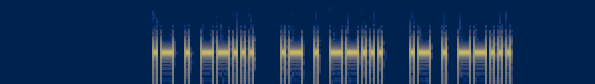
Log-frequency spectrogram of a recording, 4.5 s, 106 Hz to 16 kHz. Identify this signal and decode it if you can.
Morse code, heard as a keyed tone, about 40 wpm, 700 Hz. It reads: AE7 AE7 AE7
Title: Callsign Prefixes for Top 25 DXCC - Repeated 3x - 40wpm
